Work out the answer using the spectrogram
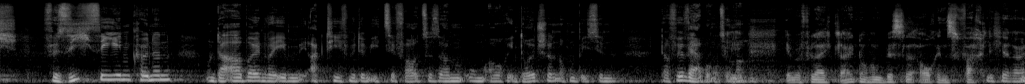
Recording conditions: busy venue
